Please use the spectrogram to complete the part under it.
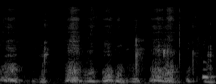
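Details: A pet French Bulldog being tickled indoors makes short, low, rumbling growls in quick bursts, while a person talks to it.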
